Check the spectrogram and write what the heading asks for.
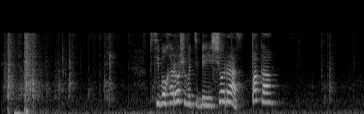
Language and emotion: Russian, positive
